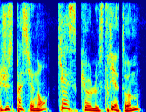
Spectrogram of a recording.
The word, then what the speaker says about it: striatum: Il montre le cortex et aussi une autre partie, ça s'appelle le striatum. Je prononce bien ? – Oui. Vous avez vraiment tout compris. – Le striatum. – C'est vraiment ça.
